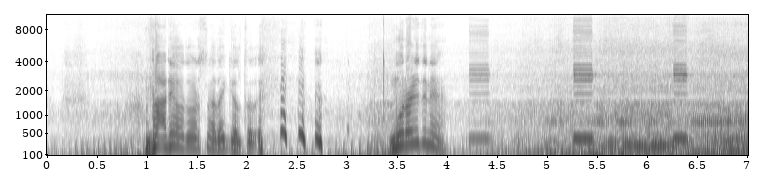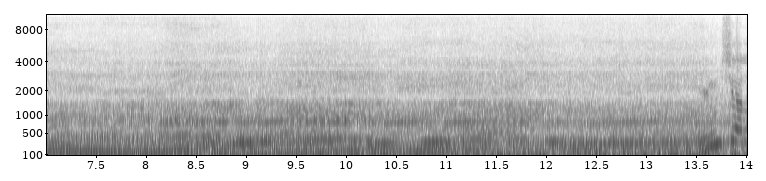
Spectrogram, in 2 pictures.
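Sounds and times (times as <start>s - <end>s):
motorcycles accelerating hard: 2.8s - 14.0s
short horn beeps: 4.2s - 4.5s, 5.3s - 5.6s, 6.2s - 6.5s.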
